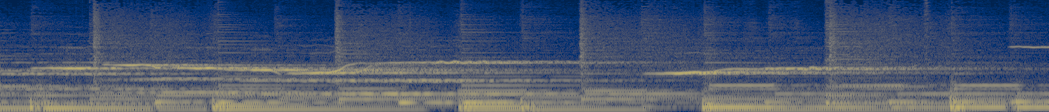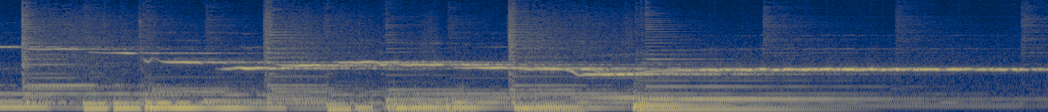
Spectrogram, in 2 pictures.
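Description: Clear, sustained melodic whistling by a champion whistler carries a slow tune over a lush instrumental backing of bass and chords, with gliding pitch slides between notes, played steadily and fairly loud with no talking; a recorded music track.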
